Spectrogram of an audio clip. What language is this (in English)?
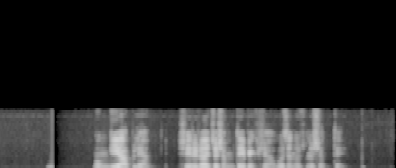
Marathi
